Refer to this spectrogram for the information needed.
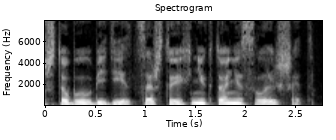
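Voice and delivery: plain reading voice

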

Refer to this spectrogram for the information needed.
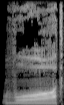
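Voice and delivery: one long stretched vowel; drawn-out word. Acted. Tipsy actress savouring her admirer's agreement, drawn-out. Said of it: "протянула Изольда".

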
